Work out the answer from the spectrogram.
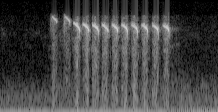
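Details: Eurasian nuthatch repeating a loud run of about twelve high, sharp, down-slurred whistled notes in a little over one second, evenly spaced and steady in pitch, against a quiet background.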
